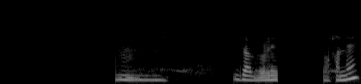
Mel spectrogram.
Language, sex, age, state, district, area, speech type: Assamese, female, 30-45, Assam, Dhemaji, rural, conversation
